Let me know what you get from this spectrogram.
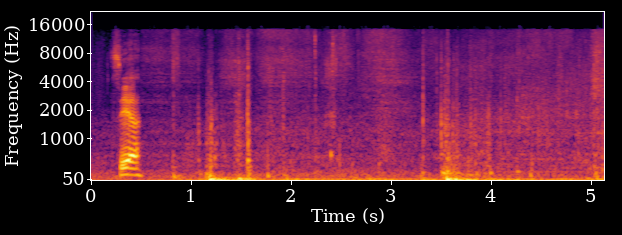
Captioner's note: low thuds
